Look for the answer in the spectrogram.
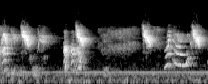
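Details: Pet talking parrot said to repeat words like mummy and papa; a few harsh, speech-like squawked syllables separated by short gaps, over a steady low electrical hum.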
